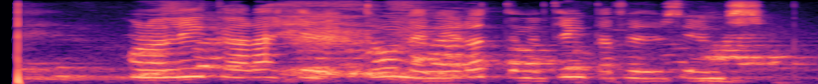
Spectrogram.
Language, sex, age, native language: Icelandic, female, 12, Icelandic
